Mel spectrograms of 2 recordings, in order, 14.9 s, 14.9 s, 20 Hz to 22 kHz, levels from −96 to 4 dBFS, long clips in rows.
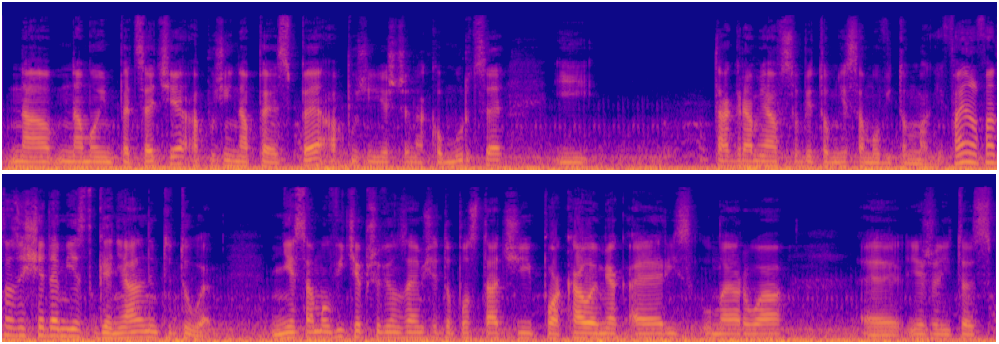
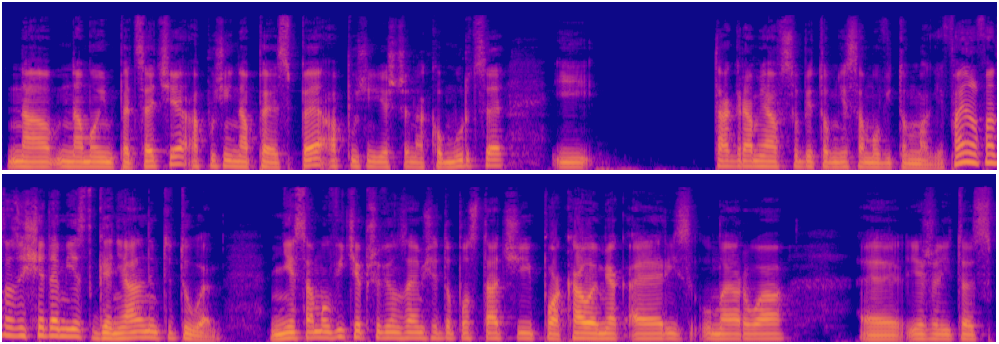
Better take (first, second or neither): second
